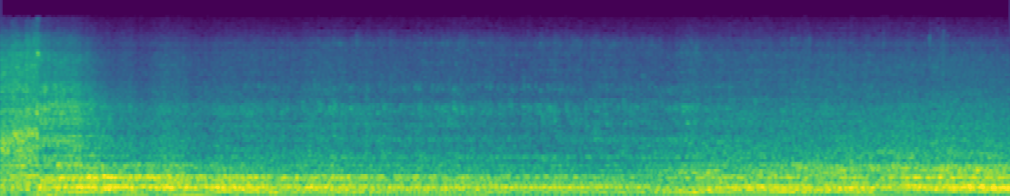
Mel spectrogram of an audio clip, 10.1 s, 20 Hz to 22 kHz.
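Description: Chevrolet Camaro V8 running at idle through its quad exhaust tips, a steady low rumble echoing off the concrete of a parking garage. It grows a little louder near the end as the car pulls away.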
